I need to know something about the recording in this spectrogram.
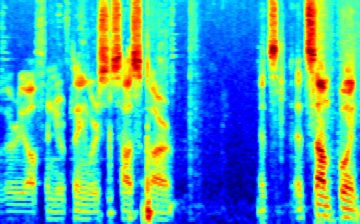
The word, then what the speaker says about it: Huskar: Do you have your own way of pronouncing Husker in your native language? Is it just Husker, or is it like? It's Huskar.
